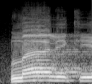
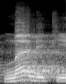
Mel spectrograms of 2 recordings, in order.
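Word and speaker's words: مالك: Tapi qiraat kita, qiraat Hafs riwayat Asim yang biasa kita ikuti ketika membaca Al-Quran itu pakai mad, maka bacanya ma. Jadi dipanjangkan satu alif dua harkat ya.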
